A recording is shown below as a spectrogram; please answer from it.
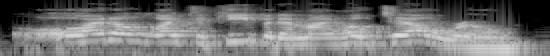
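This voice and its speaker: Woman playing a high, sugary radio femme fatale. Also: very animated, soft background music, low-quality recording. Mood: coaxing, sweet. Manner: cooing, drawn-out, sugary. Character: gushing, coaxing, flirtatious female crook's sweetheart. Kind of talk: old-time radio drama acting.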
